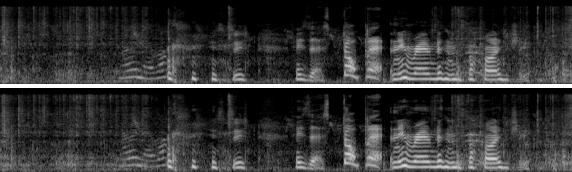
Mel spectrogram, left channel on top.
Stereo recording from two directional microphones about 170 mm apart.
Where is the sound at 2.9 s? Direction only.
25° right (ahead or behind).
